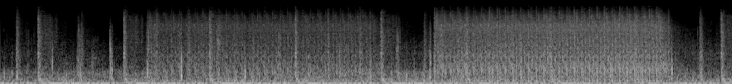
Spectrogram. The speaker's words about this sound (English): Jump behind a stalled SUV as bullets hit the ground around me.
